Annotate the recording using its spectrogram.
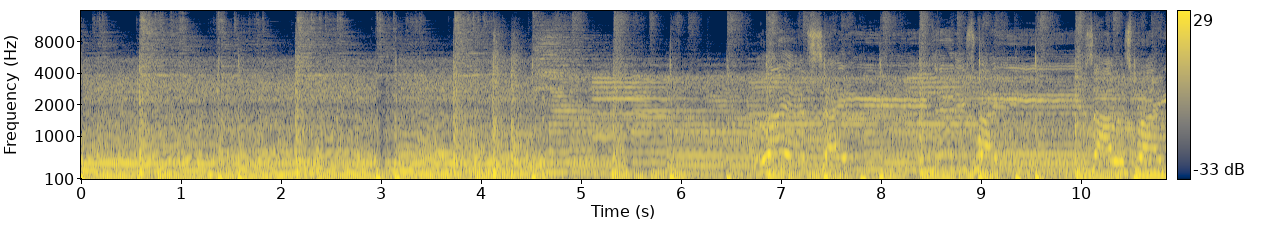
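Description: Live rock band playing a song: electric guitars, bass and drums, with sharp drum hits throughout and bending melodic lines coming in about halfway through.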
